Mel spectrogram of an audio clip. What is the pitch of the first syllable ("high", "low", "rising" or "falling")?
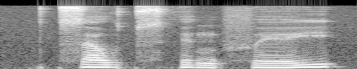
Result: low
